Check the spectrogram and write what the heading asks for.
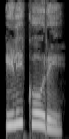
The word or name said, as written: ಇಳಿಕೋರೆ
